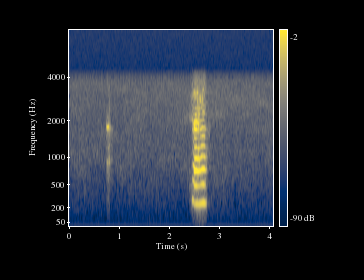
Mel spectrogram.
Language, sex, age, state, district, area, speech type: Dogri, female, 18-30, Jammu and Kashmir, Reasi, rural, conversation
